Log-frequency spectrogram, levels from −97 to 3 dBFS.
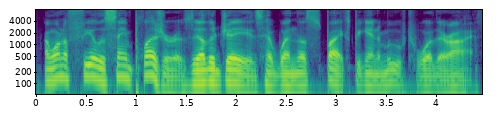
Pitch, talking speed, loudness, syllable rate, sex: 100 Hz, 280 wpm, -17 LUFS, 6.7 syllables/s, male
